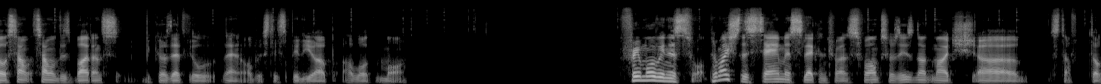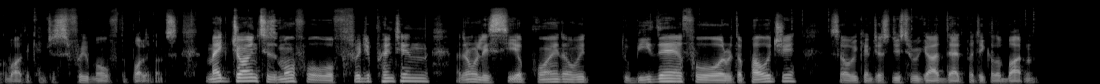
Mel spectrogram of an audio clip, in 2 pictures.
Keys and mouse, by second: 0.1 alt+middle click, 0.3 alt+click, 0.9 alt+middle click, 1.4 Return, 2.1 click, 3.1 alt+click, 3.7 alt+middle click, 4.0 alt+right click, 4.2 alt+click, 4.6 alt+right click, 6.1 click, 6.9 alt+right click, 7.1 alt+middle click, 8.5-12.2 alt+drag, 12.2 alt+middle click, 18.2 alt+middle click, 18.8 alt+right click, 18.9 alt+click, 19.5 alt+middle click, 19.8 alt+right click, 21.2 click.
